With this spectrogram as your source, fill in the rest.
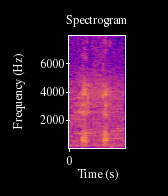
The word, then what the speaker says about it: Otto: Well, it's Otto. Otto in Finland.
